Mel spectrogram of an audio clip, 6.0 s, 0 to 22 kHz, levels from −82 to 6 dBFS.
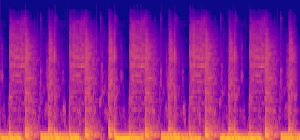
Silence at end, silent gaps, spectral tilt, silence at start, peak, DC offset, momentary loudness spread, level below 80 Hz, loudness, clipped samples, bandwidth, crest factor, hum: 0 s; none; -6 dB/octave; 0 s; -2 dBFS; under 0.1%; 6 LU; -18 dBFS; -15 LUFS; under 0.1%; 13.5 kHz; 12 dB; none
